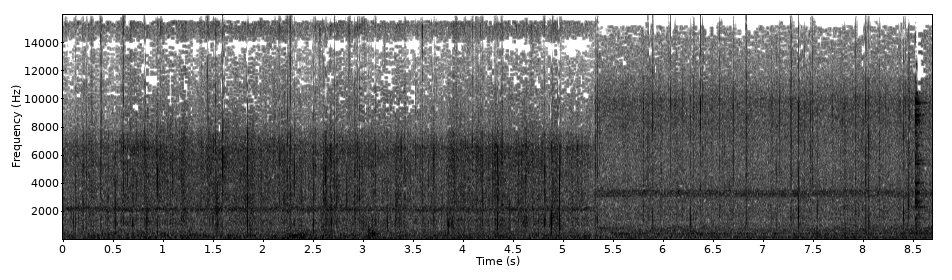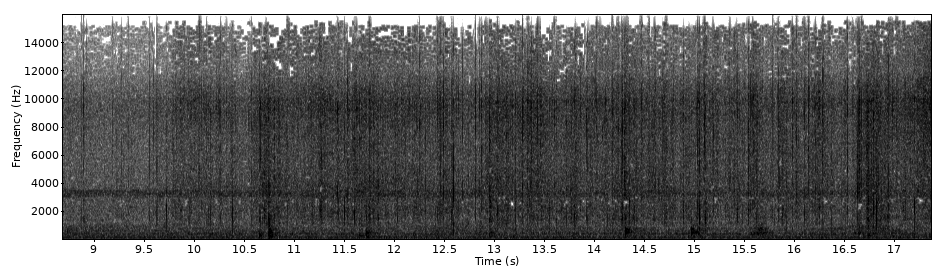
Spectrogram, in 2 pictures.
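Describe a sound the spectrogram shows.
Chopsticks and a spatula scrape and tap against a pan.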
